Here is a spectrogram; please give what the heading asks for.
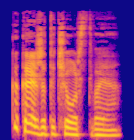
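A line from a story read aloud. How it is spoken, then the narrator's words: Offended parting remark. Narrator (Russian): обиженно заткнется, бросив напоследок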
